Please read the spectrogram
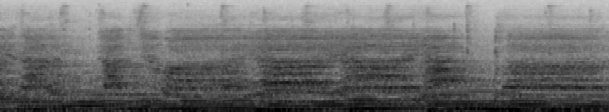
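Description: A fifth-grade children's choir singing together, over an accompaniment that carries a low bass line.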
